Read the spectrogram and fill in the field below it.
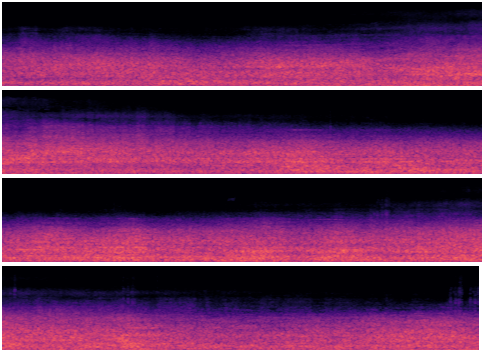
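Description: Jet engines roar loudly and steadily as an airliner approaches.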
